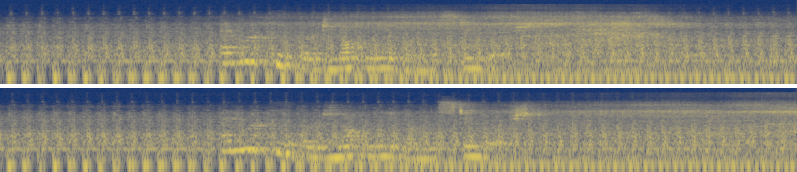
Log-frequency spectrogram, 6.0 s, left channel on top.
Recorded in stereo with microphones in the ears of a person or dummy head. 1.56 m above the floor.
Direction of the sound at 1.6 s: 70° left (ahead or behind).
